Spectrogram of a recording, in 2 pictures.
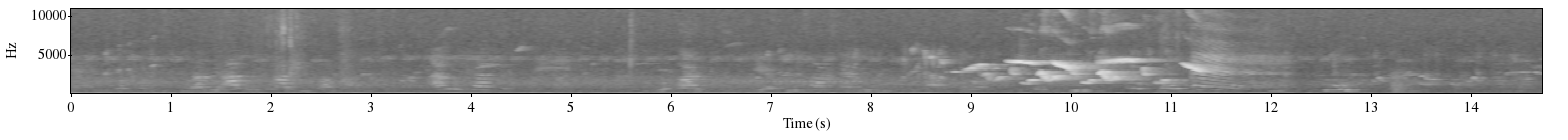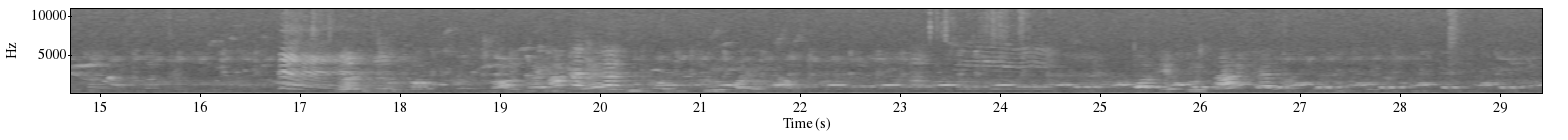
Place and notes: Malindela, Bulawayo, Zimbabwe - Afternoon song
Malindela afternoon song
